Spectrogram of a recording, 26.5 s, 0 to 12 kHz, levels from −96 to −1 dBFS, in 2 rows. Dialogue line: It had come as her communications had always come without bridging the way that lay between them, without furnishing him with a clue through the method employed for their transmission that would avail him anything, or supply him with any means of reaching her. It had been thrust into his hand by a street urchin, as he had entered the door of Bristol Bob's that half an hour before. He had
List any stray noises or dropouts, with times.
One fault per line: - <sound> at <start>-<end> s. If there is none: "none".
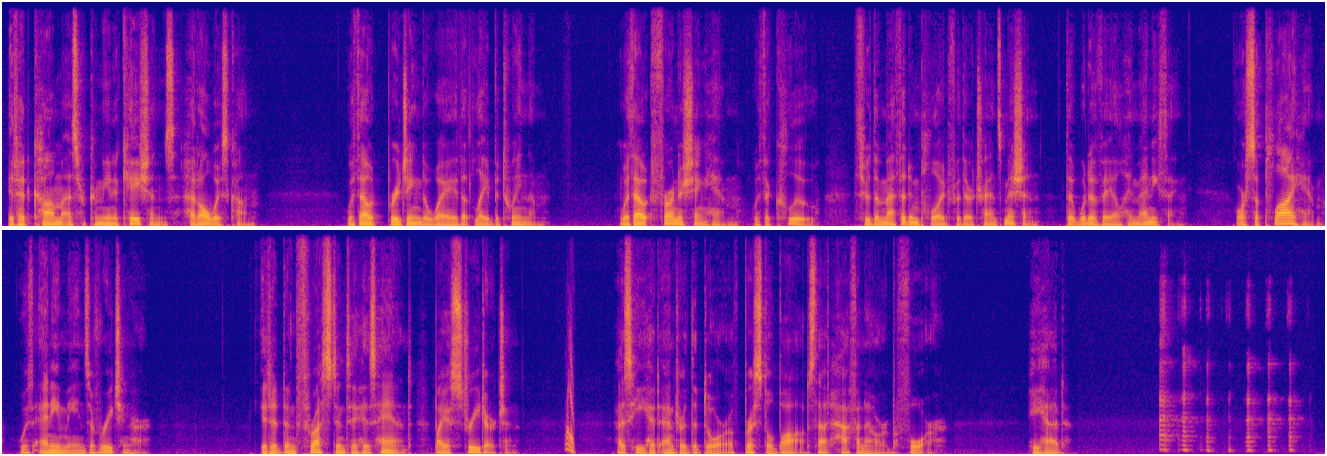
- chirp at 18.9-19.0 s
- laugh at 24.8-26.3 s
